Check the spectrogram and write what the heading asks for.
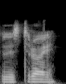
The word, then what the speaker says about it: destroy: To destroy. It has Mhm. 2 syllables. Turn down. Mhm. And the stress syllable is the second one, isn't it?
